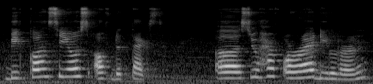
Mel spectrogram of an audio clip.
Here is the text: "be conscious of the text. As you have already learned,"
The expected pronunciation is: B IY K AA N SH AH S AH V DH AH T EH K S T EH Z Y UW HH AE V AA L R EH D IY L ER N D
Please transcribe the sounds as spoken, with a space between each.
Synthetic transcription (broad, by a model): B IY K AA N S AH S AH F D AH T EH K S T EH S Y UW HH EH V AA L R EH D IY L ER N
